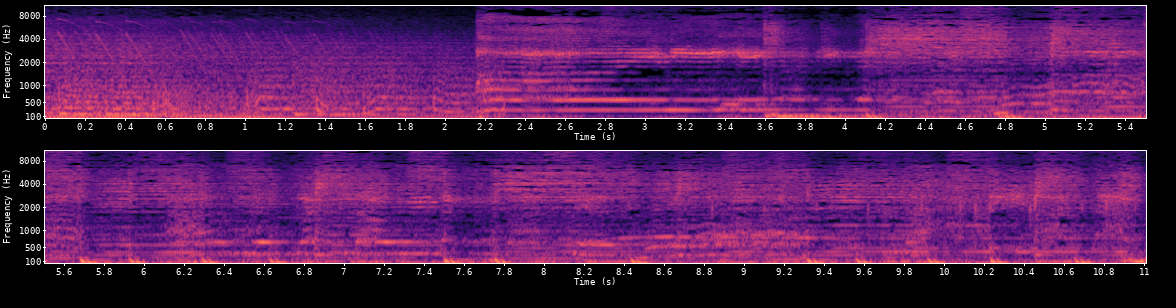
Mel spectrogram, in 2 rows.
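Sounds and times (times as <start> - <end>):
keyboard: 0.0 - 11.0
electric guitar: 4.1 - 11.0
steady drum beat: 4.1 - 11.0.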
